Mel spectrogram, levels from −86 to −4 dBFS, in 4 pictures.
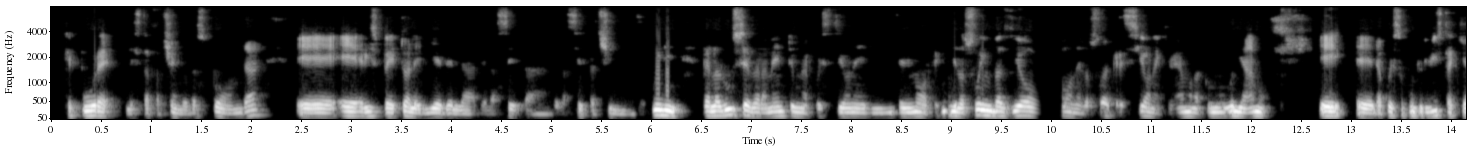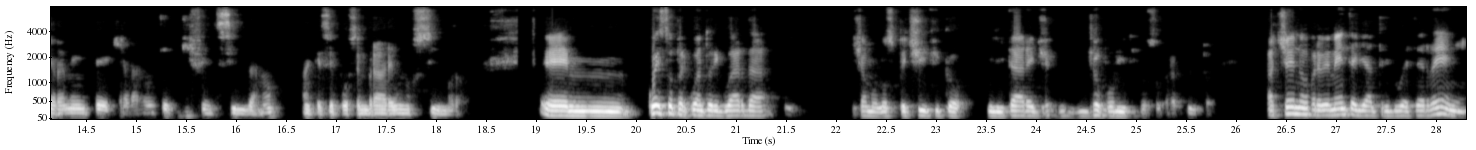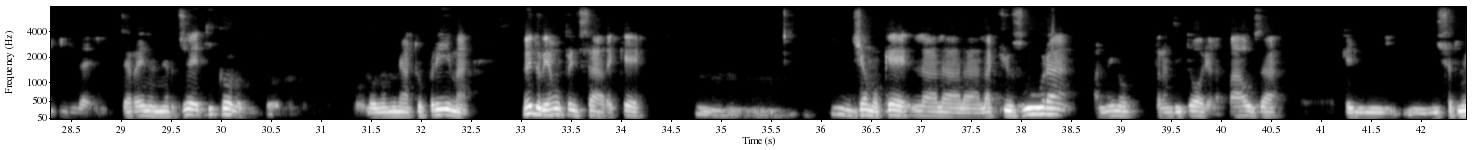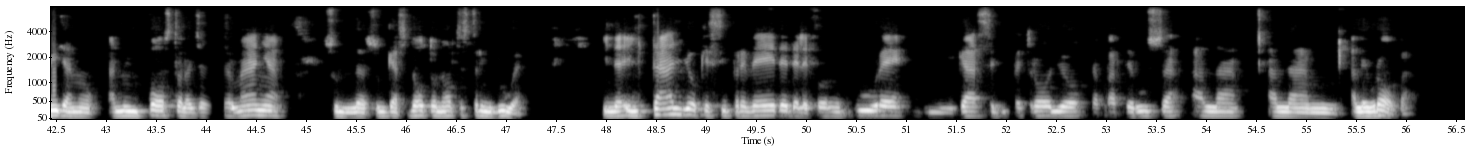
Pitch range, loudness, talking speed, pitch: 110-135 Hz, -16 LUFS, 140 wpm, 120 Hz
